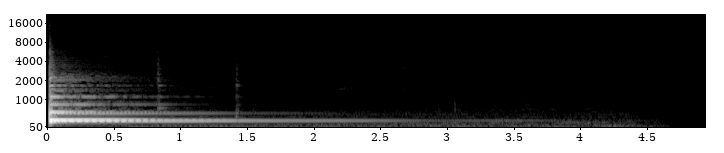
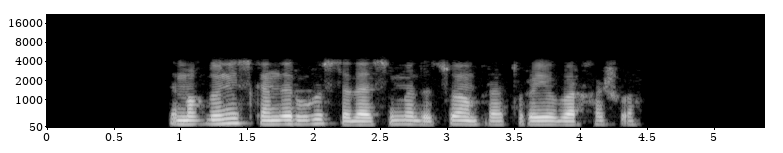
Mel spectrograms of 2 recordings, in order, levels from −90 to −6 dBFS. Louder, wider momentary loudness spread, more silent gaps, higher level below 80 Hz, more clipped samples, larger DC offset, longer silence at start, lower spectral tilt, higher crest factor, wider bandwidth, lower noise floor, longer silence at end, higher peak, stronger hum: about the same, -23 LUFS vs -24 LUFS; first, 28 LU vs 10 LU; neither; about the same, -68 dBFS vs -68 dBFS; neither; neither; second, 0 s vs 0.9 s; second, -9 dB/octave vs -11.5 dB/octave; first, 26 dB vs 18 dB; second, 2.8 kHz vs 4.4 kHz; second, -80 dBFS vs under -90 dBFS; first, 3.55 s vs 0.95 s; first, 0 dBFS vs -6 dBFS; neither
